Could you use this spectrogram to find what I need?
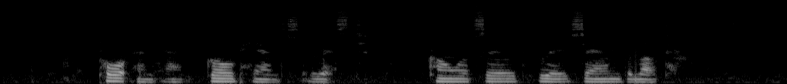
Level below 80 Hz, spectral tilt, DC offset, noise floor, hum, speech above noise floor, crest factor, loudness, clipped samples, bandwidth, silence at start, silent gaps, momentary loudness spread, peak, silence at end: -66 dBFS; -8 dB/octave; under 0.1%; -69 dBFS; none; 34 dB; 18 dB; -35 LUFS; under 0.1%; 16.5 kHz; 1 s; none; 16 LU; -18 dBFS; 1.1 s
